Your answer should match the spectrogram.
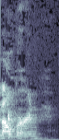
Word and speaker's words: Melbourne: Melbourne? – Melbourne, yeah. – Melbourne? – Yeah, that place. – You said Melbourne. I got corrected so many times by Australian friends being like, it's Melbourne.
